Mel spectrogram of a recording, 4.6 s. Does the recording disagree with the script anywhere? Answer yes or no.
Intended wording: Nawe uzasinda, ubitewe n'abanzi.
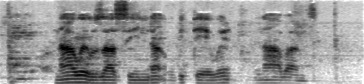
no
